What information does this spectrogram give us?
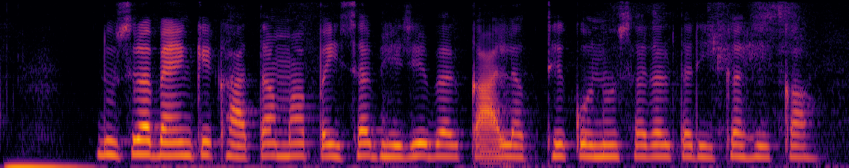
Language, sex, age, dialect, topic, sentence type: Chhattisgarhi, female, 51-55, Western/Budati/Khatahi, banking, question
